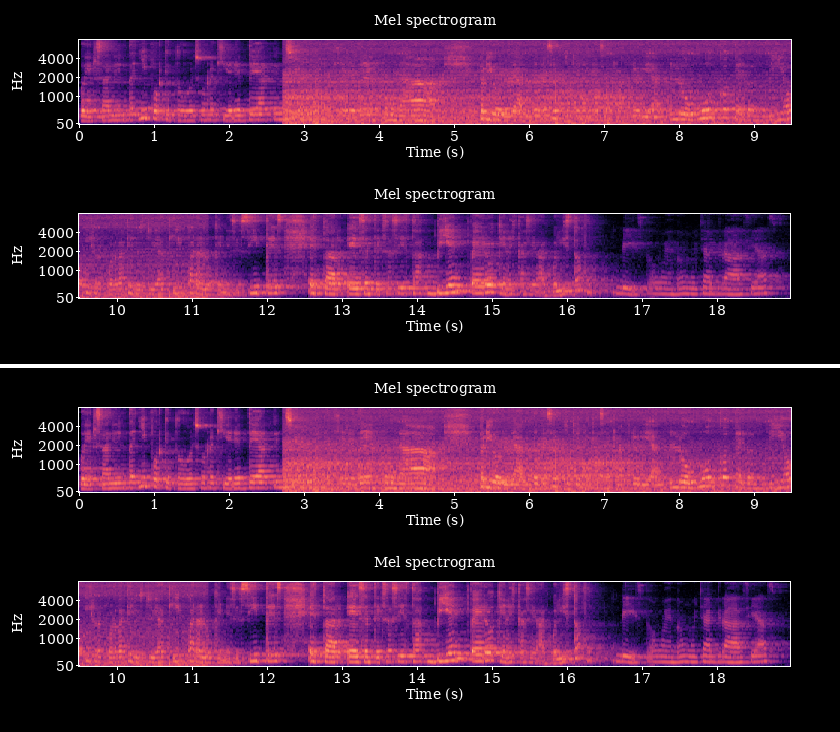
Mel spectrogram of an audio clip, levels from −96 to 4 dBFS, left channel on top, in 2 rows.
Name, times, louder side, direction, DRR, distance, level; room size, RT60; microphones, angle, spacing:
voice 1, 0.0-16.3, right 1 dB, 40° right, 7 dB, 1.1 m, -28 dB
Cricket, 2.7-11.2, right 2 dB, 15° right, 0.6 m, -29 dB
voice 2, 16.6-18.8, right 3 dB, 65° right, 9 dB, 0.5 m, -36 dB
15.5 x 9.5 x 5.4 m, 1.5 s
head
